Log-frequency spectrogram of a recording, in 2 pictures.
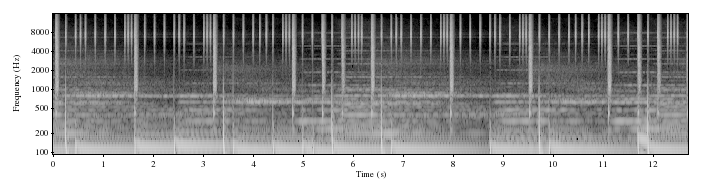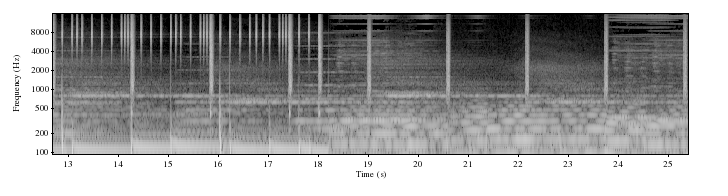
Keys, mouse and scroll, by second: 1.2-1.7 scroll up 1, 1.7 shift+middle click, 2.0-2.9 scroll up 1, 2.9 middle click, 3.8 Tab, 4.2 click, 4.8 Tab, 5.1 click, 5.3 Tab, 6.5 click, 7.2 click, 7.6 Tab, 8.0 Tab, 8.3-8.7 scroll down 1, 8.7-9.7 shift+middle drag, 9.7-10.5 scroll down 3, 11.3 g, 13.5 e, 16.0-17.0 middle drag, 17.0 Tab, 17.6 s, 19.5 middle click, 20.1 Tab, 20.6 click, 21.5 ctrl+b.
